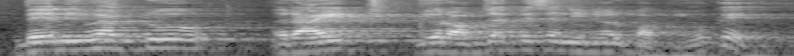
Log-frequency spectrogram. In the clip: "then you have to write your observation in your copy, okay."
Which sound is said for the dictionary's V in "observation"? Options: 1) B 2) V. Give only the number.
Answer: 1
